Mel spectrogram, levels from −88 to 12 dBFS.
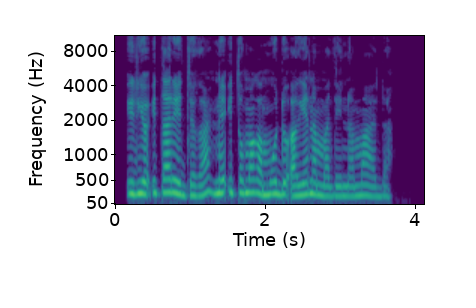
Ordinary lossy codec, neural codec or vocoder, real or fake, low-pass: none; none; real; none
